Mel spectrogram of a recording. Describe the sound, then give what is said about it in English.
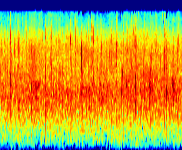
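A church audience applauds during a service with dense, even clapping from many hands. The applause is steady and fairly soft throughout, with no pauses or rises. “you can clap for that.”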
